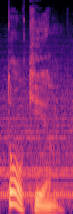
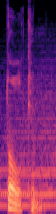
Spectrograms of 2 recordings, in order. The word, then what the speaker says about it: Толкін: До сих пір ведуться дискусії, як правильно – Толкін або все-таки Толкіен. Правильним буде перший варіант – Толкін. По-перше, прізвище автора Володаря Кілець походить від німецького «Толкін», що означає «відчайдушно хоробрий», а по-друге, сам письменник вимовляв своє прізвище без зайвої «є».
